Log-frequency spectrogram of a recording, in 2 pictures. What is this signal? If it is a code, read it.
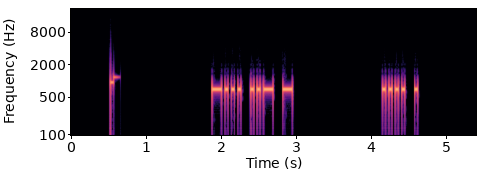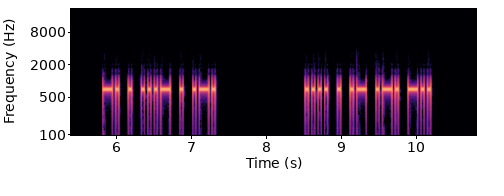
Morse code, heard as a keyed tone, about 28 wpm, 700 Hz. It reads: BUT HE NEVER HEARD
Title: 4x Word-Spacing - Sentences from Top 400 Words - 28wpm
